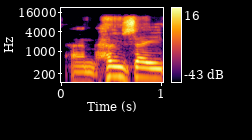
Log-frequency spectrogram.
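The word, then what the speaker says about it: José: is jose jose jose pronounced not in the portuguese way but the spanish way um i quote to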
